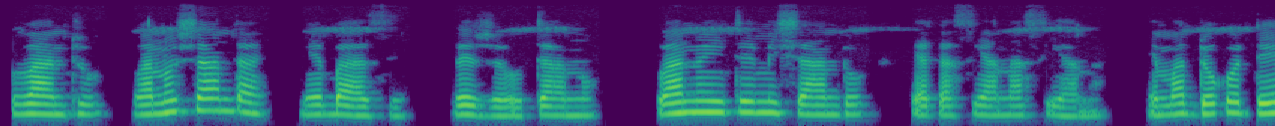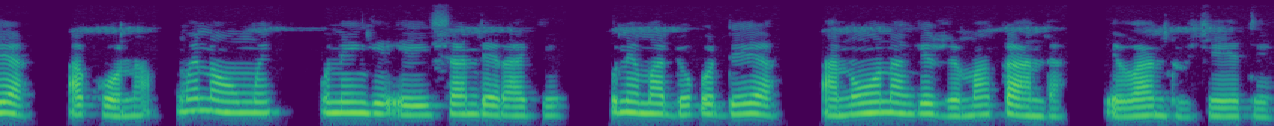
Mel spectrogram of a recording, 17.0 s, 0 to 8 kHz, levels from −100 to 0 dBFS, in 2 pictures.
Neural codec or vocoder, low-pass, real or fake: none; 7.2 kHz; real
